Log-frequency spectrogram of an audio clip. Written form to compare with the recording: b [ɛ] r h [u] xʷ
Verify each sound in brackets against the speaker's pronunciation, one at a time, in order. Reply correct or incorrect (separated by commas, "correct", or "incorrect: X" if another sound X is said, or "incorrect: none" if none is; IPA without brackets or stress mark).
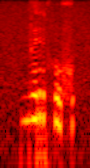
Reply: incorrect: ʏ, correct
